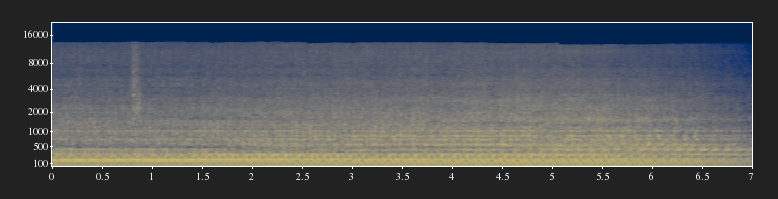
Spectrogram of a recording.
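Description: A 1979 Triumph Spitfire differential spun by a motor on the bench, turning in reverse, with both axle ends going the same speed. It gives a steady mechanical hum that winds down near the end.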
